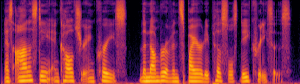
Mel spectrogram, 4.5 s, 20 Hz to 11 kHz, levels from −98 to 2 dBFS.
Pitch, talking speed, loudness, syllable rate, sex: 150 Hz, 145 wpm, -18 LUFS, 5.9 syllables/s, female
